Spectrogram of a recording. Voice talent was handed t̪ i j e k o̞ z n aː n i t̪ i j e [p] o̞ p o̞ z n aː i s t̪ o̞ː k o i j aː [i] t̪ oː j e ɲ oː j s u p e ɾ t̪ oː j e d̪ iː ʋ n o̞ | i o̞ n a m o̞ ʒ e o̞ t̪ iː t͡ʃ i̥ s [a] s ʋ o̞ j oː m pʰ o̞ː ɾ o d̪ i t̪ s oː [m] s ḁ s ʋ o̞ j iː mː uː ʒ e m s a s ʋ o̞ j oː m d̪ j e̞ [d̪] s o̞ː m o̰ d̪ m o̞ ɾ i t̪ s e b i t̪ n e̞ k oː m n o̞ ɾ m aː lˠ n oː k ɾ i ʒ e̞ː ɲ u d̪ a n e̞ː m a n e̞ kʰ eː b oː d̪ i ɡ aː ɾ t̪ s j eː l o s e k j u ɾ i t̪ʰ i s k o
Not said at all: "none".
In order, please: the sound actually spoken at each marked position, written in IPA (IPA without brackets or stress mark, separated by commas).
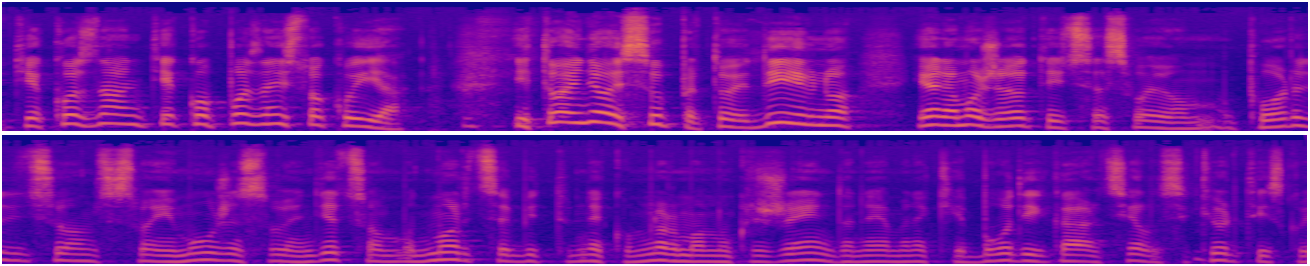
k, i, a, m, t̪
